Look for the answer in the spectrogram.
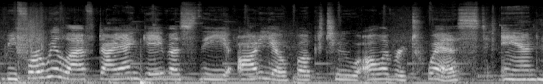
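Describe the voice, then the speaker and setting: A woman's voice: a little high, fairly even intonation, slow pace, music in the background. A woman talking casually as a presenter in a vlog.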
